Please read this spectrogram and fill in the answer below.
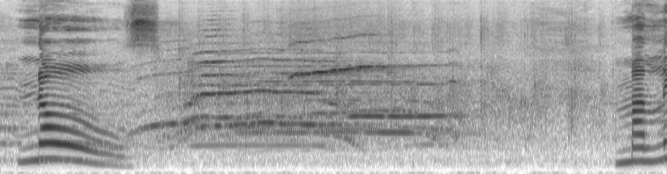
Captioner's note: crowd cheering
